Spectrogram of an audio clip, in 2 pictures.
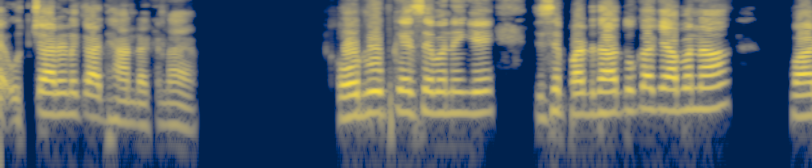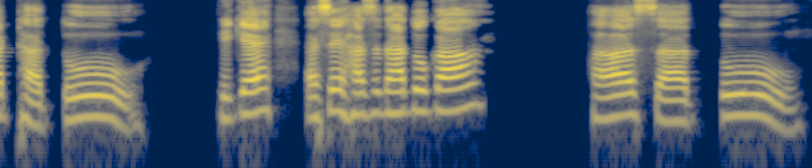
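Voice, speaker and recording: A man teaching a Sanskrit grammar lesson. He drills verb forms by asking questions and answering them himself, and he chants lists of forms slowly. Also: high-pitched, no room sound.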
